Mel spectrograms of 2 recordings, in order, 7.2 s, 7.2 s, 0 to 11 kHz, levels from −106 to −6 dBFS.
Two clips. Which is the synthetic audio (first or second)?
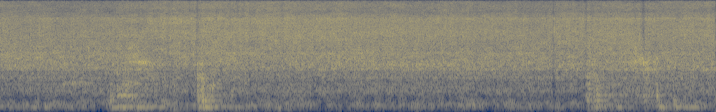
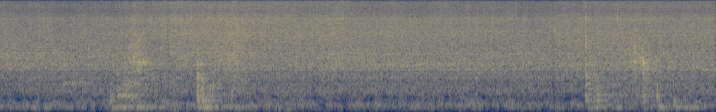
first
